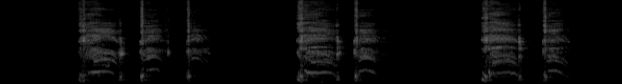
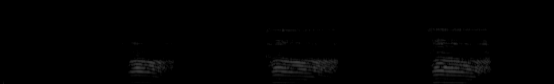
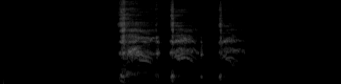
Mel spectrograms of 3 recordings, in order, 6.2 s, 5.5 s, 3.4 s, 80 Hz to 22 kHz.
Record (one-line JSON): {"three_cough_length": "6.2 s", "three_cough_amplitude": 395, "three_cough_signal_mean_std_ratio": 0.45, "exhalation_length": "5.5 s", "exhalation_amplitude": 29, "exhalation_signal_mean_std_ratio": 0.48, "cough_length": "3.4 s", "cough_amplitude": 214, "cough_signal_mean_std_ratio": 0.37, "survey_phase": "beta (2021-08-13 to 2022-03-07)", "age": "45-64", "gender": "Male", "wearing_mask": "No", "symptom_none": true, "smoker_status": "Never smoked", "respiratory_condition_asthma": false, "respiratory_condition_other": false, "recruitment_source": "REACT", "submission_delay": "3 days", "covid_test_result": "Negative", "covid_test_method": "RT-qPCR", "influenza_a_test_result": "Unknown/Void", "influenza_b_test_result": "Unknown/Void"}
